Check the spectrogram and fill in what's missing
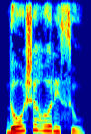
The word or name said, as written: ದೋಷಹೊರಿಸು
